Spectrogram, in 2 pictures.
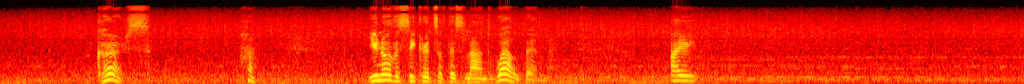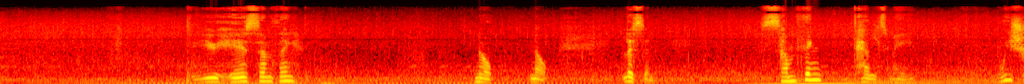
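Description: A second woman answers with animation.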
